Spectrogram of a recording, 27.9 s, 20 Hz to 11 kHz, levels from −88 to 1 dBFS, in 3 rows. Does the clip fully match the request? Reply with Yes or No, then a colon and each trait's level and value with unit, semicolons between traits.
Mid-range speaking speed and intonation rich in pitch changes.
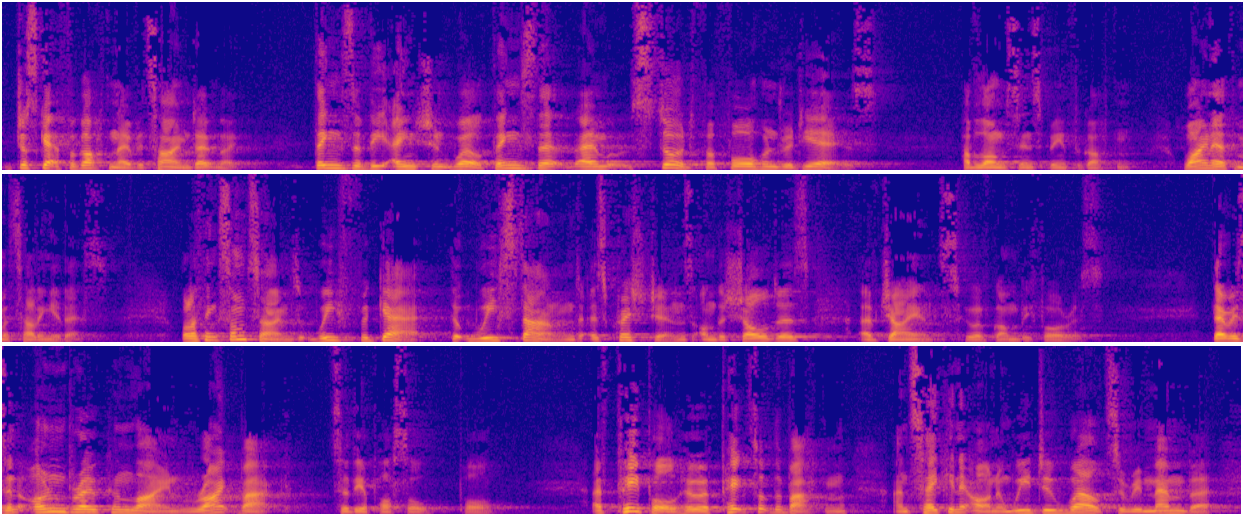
Yes: average, 175 wpm; wide, 6.6 semitones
